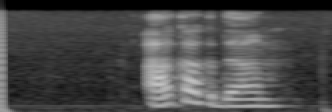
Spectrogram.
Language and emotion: Russian, neutral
